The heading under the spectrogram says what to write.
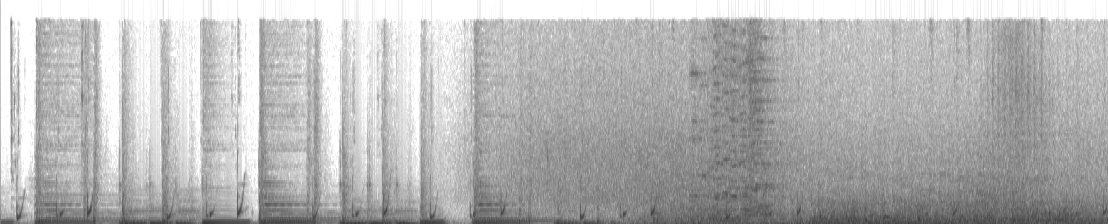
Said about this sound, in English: Thunder boomed. Lightning flashed. A new leak splished. Another splashed. Drip, drop, plip, plop. Down came the rain. It would not stop.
